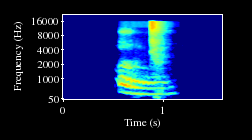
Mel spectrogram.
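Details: Cavalier King Charles Spaniel puppy, five weeks old, from Myra and Remy's litter, indoors during weight checks at a kennel livestream; a single short whining cry, tonal and slightly falling, lasting about half a second, with a faint breathy noise at its end.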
